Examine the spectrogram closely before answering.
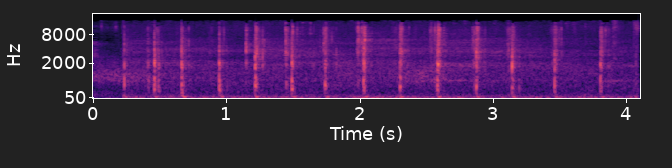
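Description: Quick footsteps thud on a wooden boardwalk.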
